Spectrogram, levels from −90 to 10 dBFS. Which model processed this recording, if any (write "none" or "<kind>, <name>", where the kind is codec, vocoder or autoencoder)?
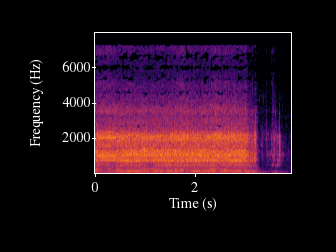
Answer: none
